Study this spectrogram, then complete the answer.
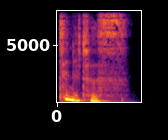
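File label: "tinnitus", British English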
